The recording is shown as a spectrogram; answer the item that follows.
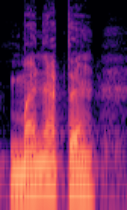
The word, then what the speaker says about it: Manhattan: Chama-se mesmo assim, Manhattan. – Pronunciado à brasileira.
